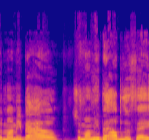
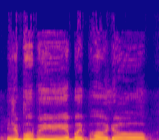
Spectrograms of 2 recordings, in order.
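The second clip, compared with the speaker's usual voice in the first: ordinary talk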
